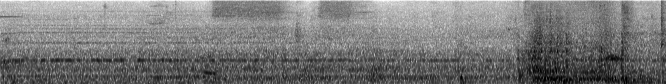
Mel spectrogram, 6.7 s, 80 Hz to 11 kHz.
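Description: R62A subway car coming to a stop at a station platform, with a steady whine throughout. Two short hisses of air come about two and three seconds in, then a louder rush of noise lasting about a second near the end.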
